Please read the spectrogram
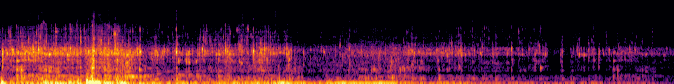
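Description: Water sloshing and gurgling around an action camera held at the surface and dipped under water, with a sharp knock about a second in; the sound fades away toward the end.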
